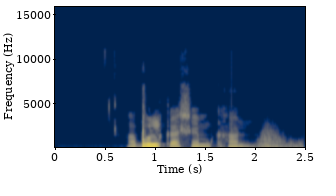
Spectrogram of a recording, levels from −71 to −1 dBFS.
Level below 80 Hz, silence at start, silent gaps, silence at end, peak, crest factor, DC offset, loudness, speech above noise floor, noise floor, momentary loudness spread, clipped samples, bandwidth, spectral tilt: -52 dBFS; 0.75 s; none; 0 s; -2 dBFS; 20 dB; under 0.1%; -21 LUFS; 45 dB; -65 dBFS; 17 LU; under 0.1%; 7.4 kHz; -7.5 dB/octave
